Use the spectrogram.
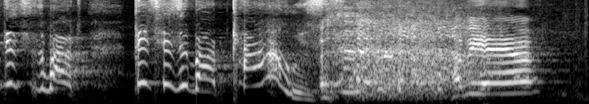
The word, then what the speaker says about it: Javier: Javier! Pronounced correctly?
